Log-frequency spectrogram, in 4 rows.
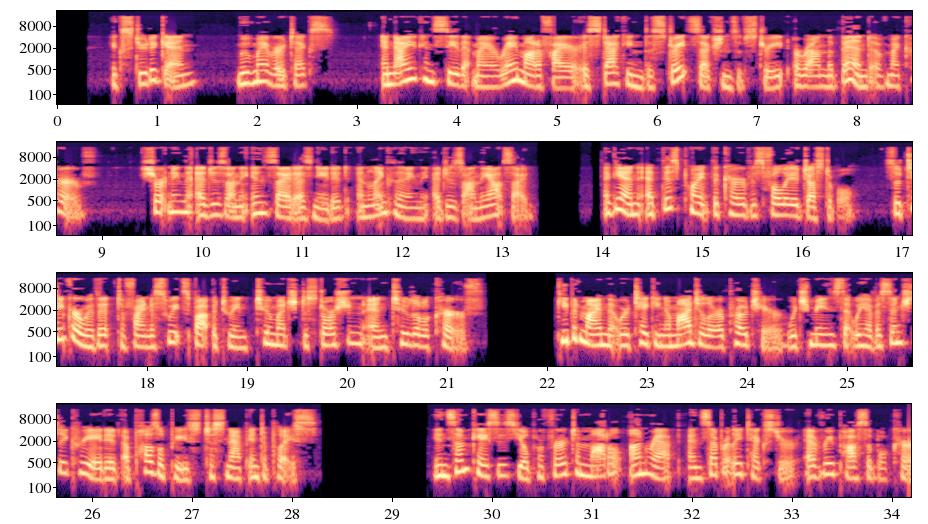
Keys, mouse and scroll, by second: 0.5 e, 2.5 e, 7.3 g, 7.7-8.7 drag, 8.7 middle click, 11.4 g, 14.0-22.2 drag, 14.0 g, 22.9 e, 28.7-30.4 drag, 30.4 g, 32.2 g.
